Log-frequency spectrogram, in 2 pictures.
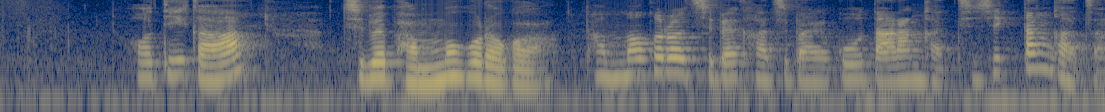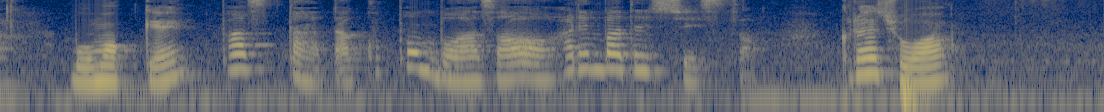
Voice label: conversation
